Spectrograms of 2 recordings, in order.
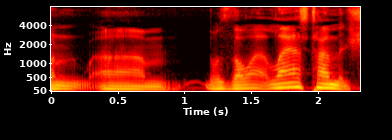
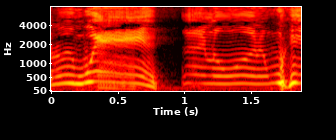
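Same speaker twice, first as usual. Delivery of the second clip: high whiny crybaby wail; mocking a critic as a whining baby; 12 semitones higher than usual. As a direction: wail like a toddler throwing a tantrum. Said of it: "and Don".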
